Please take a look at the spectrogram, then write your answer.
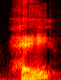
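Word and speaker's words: הא: Hey. It is pronounced like the letter H in hay or house, or the W and H in who, and so forth.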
